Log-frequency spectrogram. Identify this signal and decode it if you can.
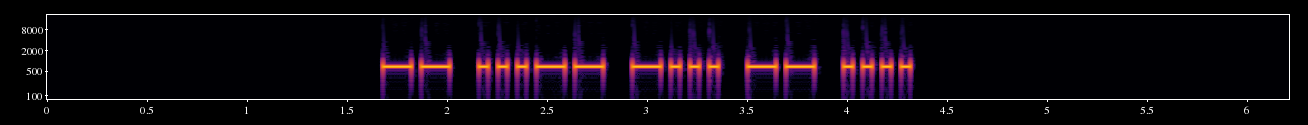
Morse code, heard as a keyed tone, about 25 wpm, 700 Hz. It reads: M3BMH
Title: DXCC-100 Call Signs - 5 Characters - 25wpm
